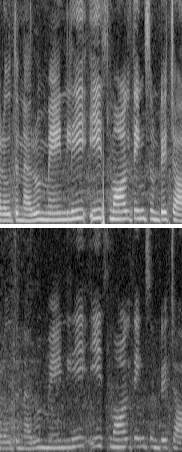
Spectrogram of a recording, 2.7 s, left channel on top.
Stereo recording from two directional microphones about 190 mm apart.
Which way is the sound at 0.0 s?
50° left (ahead or behind).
